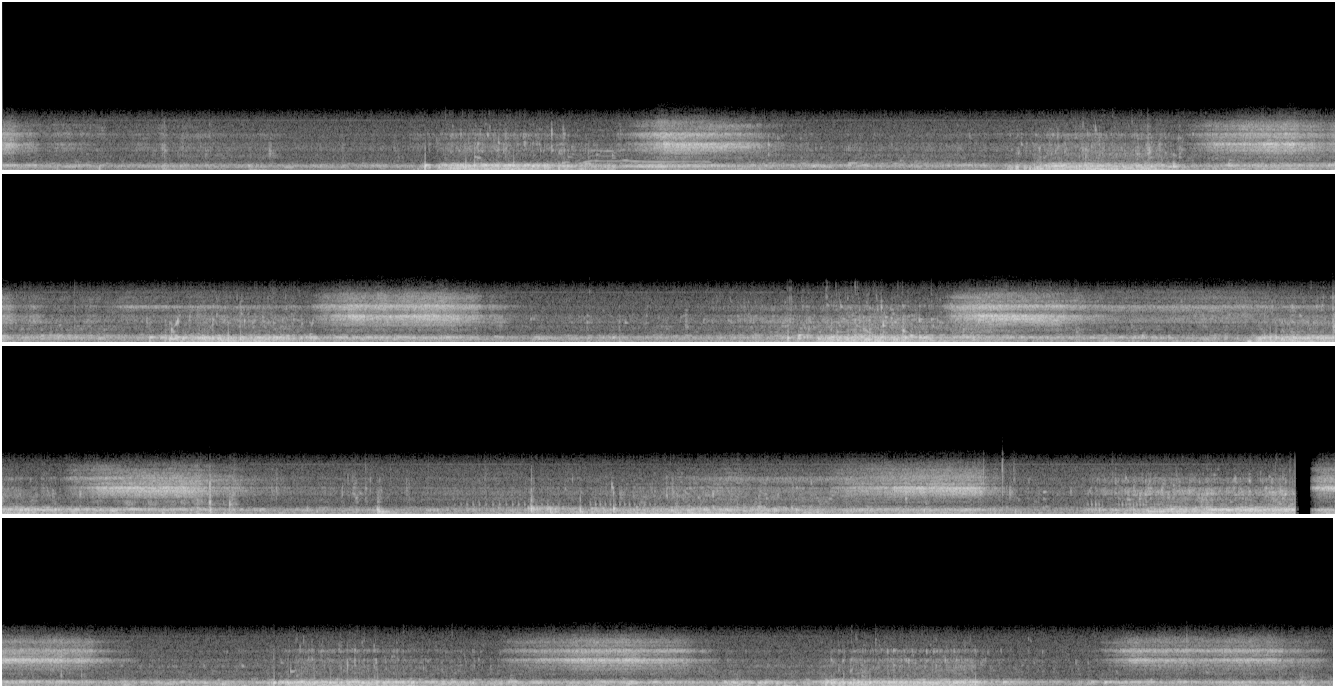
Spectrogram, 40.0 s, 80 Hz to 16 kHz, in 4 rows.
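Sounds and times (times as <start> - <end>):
hissing regulator inhale: 0.0 - 2.1, 4.8 - 6.2, 8.8 - 14.1, 17.0 - 19.8, 20.4 - 22.2, 25.4 - 27.7, 29.8 - 31.0, 33.6 - 35.5, 38.2 - 39.9
bubbling exhale underwater: 3.1 - 5.2, 7.5 - 9.1, 11.1 - 12.4, 15.2 - 17.2, 19.3 - 21.3, 23.5 - 26.2, 28.1 - 29.7, 31.0 - 34.0, 35.3 - 38.6.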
